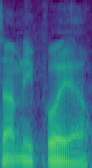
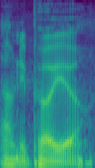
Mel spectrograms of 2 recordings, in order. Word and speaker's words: Omnipollo: And they said it's Omnipollo, like the all-encompassing chicken, like that concept.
